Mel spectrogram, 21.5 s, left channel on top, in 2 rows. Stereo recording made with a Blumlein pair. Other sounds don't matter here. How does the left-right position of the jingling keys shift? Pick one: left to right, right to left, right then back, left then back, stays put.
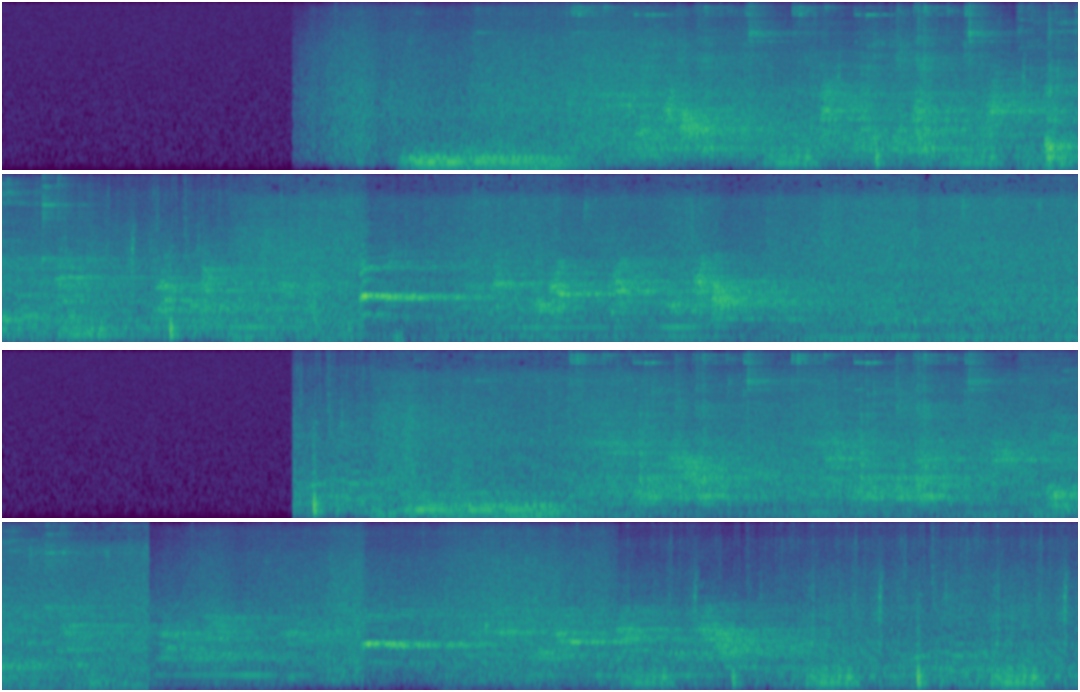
right to left.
